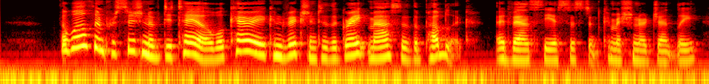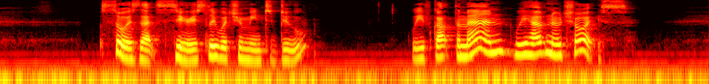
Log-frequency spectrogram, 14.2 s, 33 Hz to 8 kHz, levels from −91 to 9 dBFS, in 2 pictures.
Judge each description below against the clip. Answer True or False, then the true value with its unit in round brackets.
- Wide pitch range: True (6.4 semitones)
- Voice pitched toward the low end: False (190 Hz)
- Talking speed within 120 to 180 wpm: True (160 wpm)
